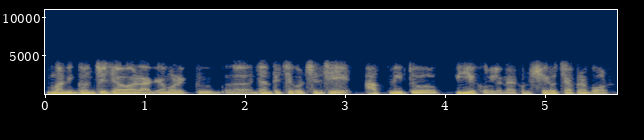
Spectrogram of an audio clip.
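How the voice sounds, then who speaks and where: A man with a Bangladeshi accent hosting a life-story radio interview, speaking in measured, hesitant phrases with some English words mixed in. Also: lowish voice, breathy edge, no room sound, narrow, tinny audio. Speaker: radio show host. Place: radio studio.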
